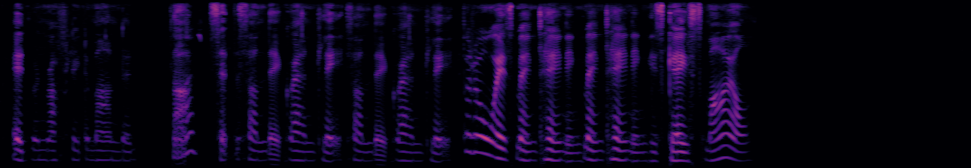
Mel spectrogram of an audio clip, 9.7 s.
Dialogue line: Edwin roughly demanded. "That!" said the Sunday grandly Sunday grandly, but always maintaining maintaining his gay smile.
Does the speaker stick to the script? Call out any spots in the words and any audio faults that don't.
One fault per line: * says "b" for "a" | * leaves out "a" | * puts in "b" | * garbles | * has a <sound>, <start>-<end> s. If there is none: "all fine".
all fine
